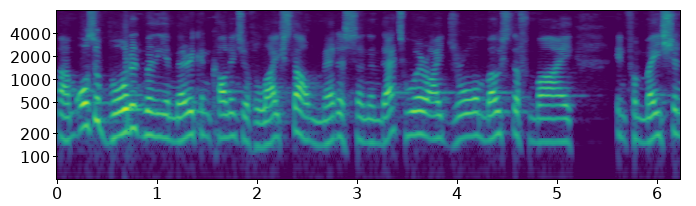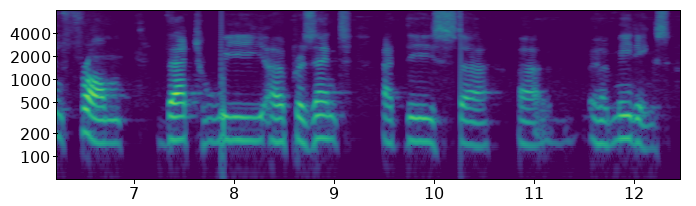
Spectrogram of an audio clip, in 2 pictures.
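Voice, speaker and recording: South African man, high voice, mellow tone. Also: steady tone. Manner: halting, many filler sounds. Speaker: physician giving a health talk. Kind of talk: church health presentation. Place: church hall.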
